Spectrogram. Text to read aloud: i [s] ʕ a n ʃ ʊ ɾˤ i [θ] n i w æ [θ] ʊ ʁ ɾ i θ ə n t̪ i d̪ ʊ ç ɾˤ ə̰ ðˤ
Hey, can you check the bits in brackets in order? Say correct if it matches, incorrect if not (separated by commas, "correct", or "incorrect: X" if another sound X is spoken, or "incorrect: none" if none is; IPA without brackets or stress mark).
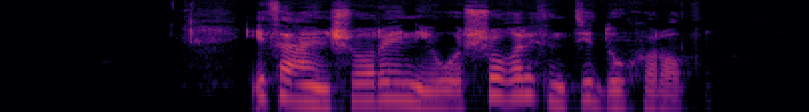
incorrect: θ, incorrect: none, incorrect: ʃ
